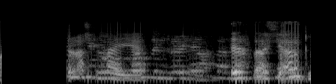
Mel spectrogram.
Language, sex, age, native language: Icelandic, female, 13, Icelandic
